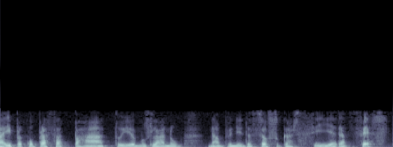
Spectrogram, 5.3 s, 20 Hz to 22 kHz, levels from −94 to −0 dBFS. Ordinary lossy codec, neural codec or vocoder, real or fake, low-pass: none; none; real; 5.4 kHz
